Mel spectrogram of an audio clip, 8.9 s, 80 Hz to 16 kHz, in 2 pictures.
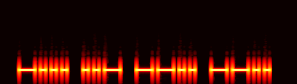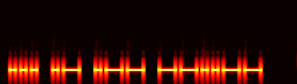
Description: Morse code, heard as a keyed tone, about 15 wpm, 700 Hz. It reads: BUZZ SAW,
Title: Pangram Challenge v2 - 15wpm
